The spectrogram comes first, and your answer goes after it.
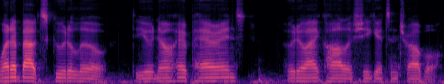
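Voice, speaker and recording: A cartoonish character voice at a low-to-middle pitch and moderate pace, over clear music in the background. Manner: soft, timid.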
